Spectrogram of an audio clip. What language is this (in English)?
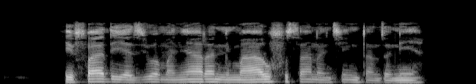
Swahili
